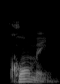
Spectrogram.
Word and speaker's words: comem: So, comem. The tricky here that you need to do, you need to close your mouth at the end of the pronunciation.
